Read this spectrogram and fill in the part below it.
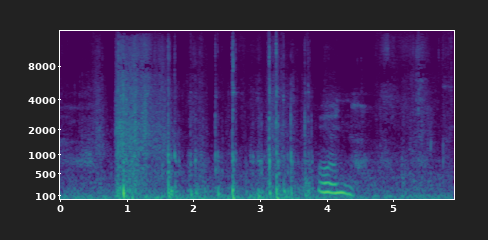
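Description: Hands scrape and rustle through loose soil.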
